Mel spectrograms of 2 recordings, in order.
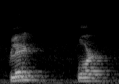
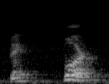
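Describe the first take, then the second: First: The stress falls on black. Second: The stress falls on board. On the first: It means a board for writing on. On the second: "jika kata boardnya itu yang ditekan"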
